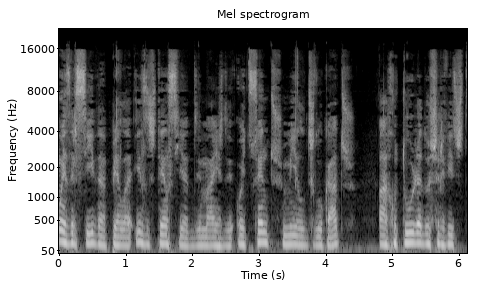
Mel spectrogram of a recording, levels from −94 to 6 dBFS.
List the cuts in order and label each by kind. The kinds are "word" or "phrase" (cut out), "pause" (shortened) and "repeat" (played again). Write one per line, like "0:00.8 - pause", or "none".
0:04.8 - word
